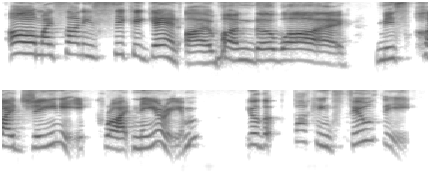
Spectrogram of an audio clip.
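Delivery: a mean parody of the mum; mocking mother. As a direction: mimic her fake worry with contempt. Partner mocks mother's words.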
